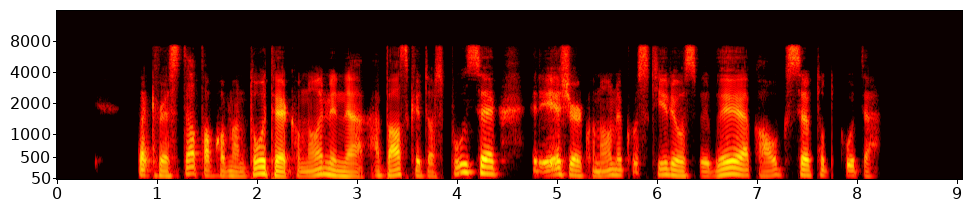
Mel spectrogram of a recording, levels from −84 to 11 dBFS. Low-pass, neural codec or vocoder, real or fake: 7.2 kHz; codec, 16 kHz, 0.5 kbps, X-Codec, HuBERT features, trained on balanced general audio; fake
